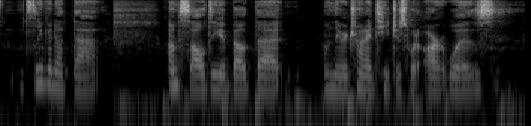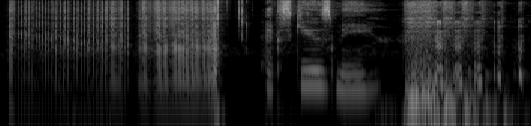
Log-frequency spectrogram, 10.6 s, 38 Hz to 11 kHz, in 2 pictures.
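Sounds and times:
speech: 0.4s - 1.0s, 1.7s - 5.1s, 8.0s - 10.4s
loud fart: 5.4s - 7.6s.

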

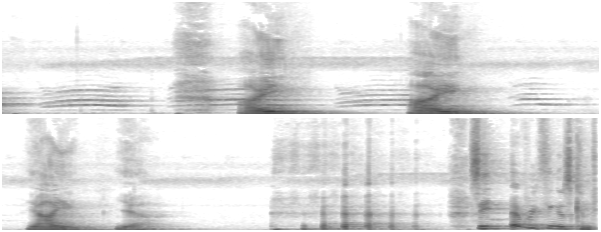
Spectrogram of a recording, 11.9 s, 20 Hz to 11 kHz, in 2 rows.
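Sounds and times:
cat yowling outdoors: 0.0s - 5.8s
speech: 2.4s - 3.2s, 4.1s - 5.0s, 6.3s - 7.6s, 9.0s - 10.0s, 10.7s - 11.9s
laughter: 8.7s - 10.4s.

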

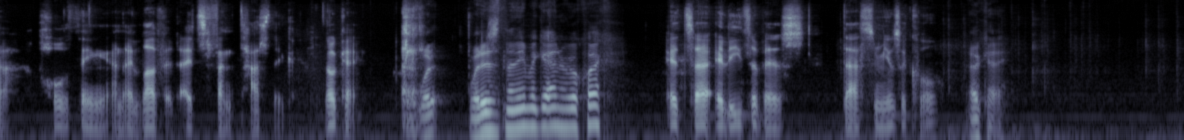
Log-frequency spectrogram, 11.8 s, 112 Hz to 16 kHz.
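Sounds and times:
speech: 0.0s - 10.2s
typing on a computer keyboard: 9.4s - 11.8s.

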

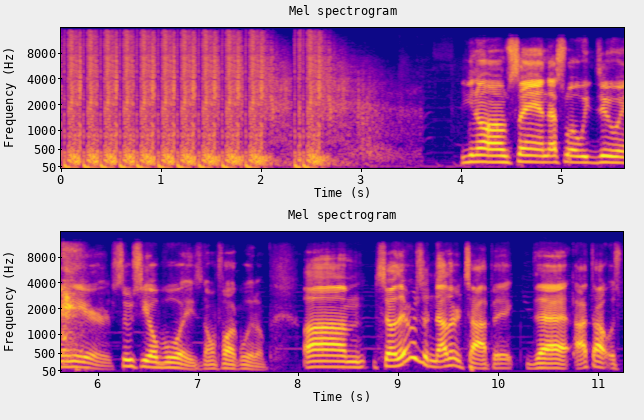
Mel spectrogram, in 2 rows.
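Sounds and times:
rapid automatic gunfire: 0.0s - 3.3s
gunshots: 0.0s - 3.6s
speech: 4.0s - 11.2s.

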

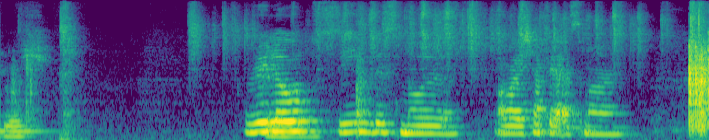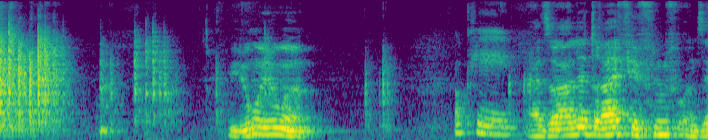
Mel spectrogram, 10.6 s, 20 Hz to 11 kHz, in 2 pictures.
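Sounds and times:
speech: 0.0s - 0.5s, 1.8s - 4.8s, 7.0s - 7.8s, 8.7s - 10.6s
dice clattering on a hard table: 1.4s - 6.7s, 8.0s - 8.3s.

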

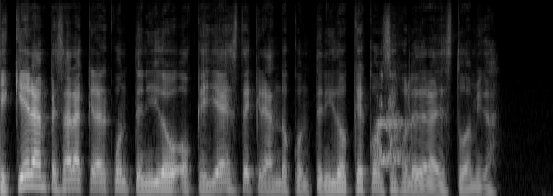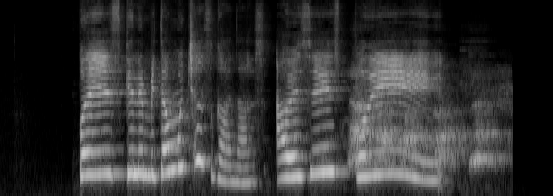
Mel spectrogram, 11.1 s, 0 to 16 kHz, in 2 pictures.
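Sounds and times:
speech: 0.0s - 5.0s, 6.3s - 10.5s
dog barking: 3.8s - 4.2s, 8.9s - 10.7s.

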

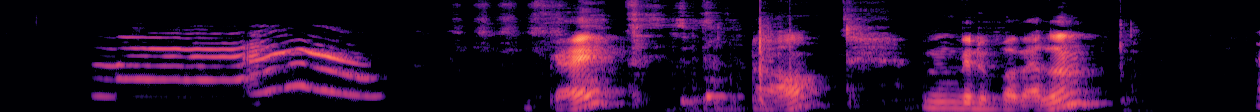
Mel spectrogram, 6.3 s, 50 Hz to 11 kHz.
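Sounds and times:
person imitating a cat meowing: 0.5s - 2.0s
speech: 2.6s - 5.7s.

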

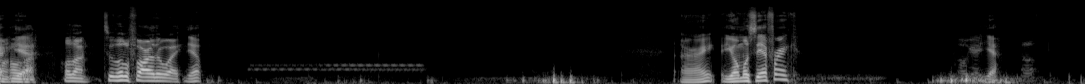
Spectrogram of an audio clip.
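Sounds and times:
speech: 0.1s - 2.2s, 6.8s - 8.0s, 9.5s - 10.2s
telephone ringing with an electronic tone: 2.5s - 4.3s.

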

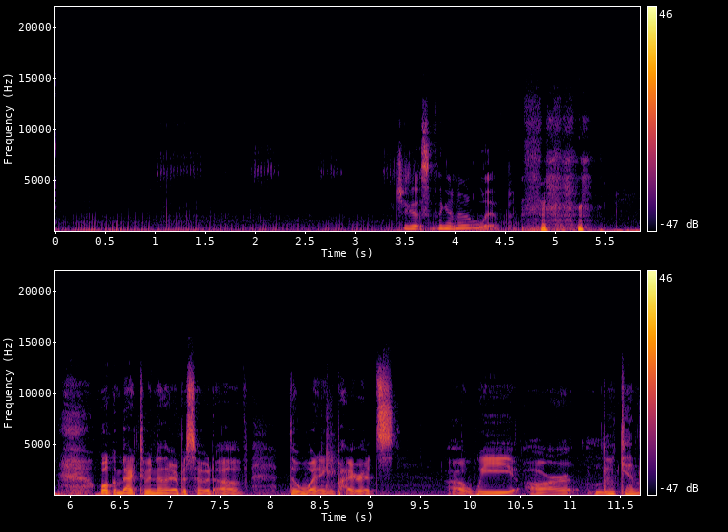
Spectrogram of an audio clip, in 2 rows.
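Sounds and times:
kitten purring: 0.0s - 5.9s
speech: 3.4s - 11.7s.

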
